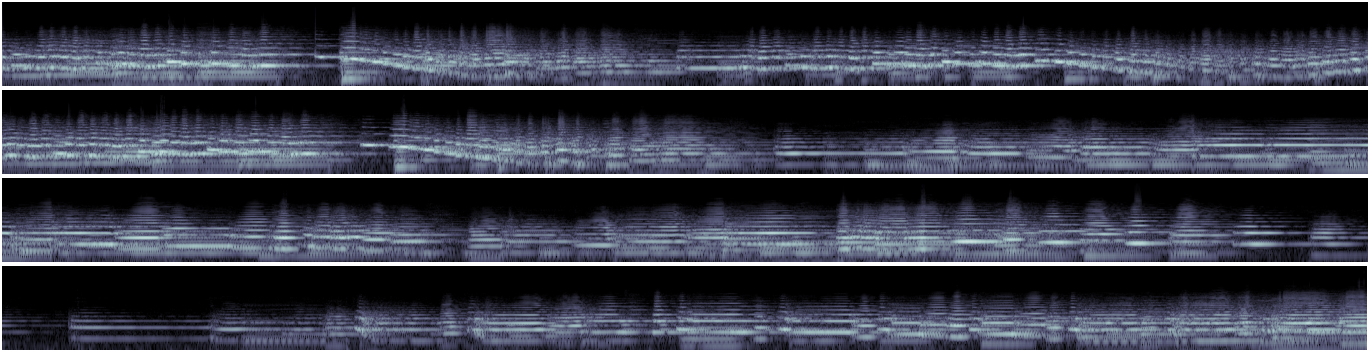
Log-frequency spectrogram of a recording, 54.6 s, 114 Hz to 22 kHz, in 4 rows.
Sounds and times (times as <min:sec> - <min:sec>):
Brass instrument: 0:00.0 - 0:54.6.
